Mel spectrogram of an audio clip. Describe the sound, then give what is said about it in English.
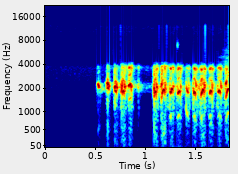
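A person imitates dolphin chatter: a fast, high-pitched series of squeaky clicking pulses in two bursts separated by a brief pause, fairly loud, with no speech. “Because you sound like a dolphin.”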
